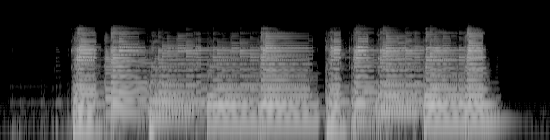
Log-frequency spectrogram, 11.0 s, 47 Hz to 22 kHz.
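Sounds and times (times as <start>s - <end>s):
clean guitar through Fender Twin Reverb amplifier: 1.4s - 10.2s.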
